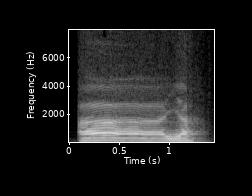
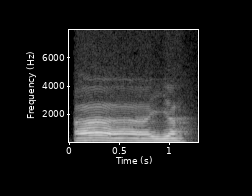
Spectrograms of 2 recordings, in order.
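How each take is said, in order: First: The final vowel is kept short. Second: The final vowel is kept short.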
